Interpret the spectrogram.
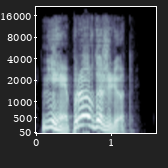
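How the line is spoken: Exclaiming, laughing trucker. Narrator (Russian): воскликнул дальнобой и засмеялся

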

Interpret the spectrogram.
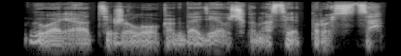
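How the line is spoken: Hoarse reply. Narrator (Russian): отозвался хриплым голосом сосед Джозеф

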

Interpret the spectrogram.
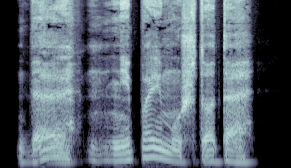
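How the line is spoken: Gloomy reply. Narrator (Russian): мрачно отозвался тот

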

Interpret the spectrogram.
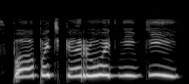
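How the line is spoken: Yelling through laughter. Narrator (Russian): вопит Вика сквозь смех

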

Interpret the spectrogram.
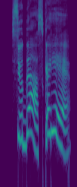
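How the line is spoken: Breathless yell. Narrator (Russian): заорала я, немного успев отдышаться

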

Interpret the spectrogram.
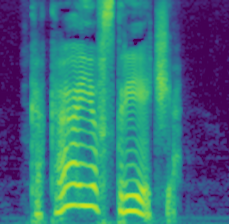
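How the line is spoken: Mocking. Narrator (Russian): насмешливо произнес Ирвин

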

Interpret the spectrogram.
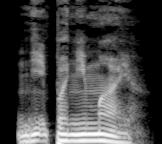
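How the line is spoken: Strained, pained. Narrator (Russian): выдавил из себя Ариста, когда боль отпустила

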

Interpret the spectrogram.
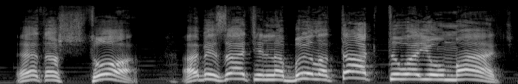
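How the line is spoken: Angry shouting. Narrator (Russian): кричал он на калькулятор

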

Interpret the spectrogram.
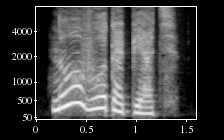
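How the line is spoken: Resigned sigh. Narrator (Russian): вздохнула яга, с обреченным видом

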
